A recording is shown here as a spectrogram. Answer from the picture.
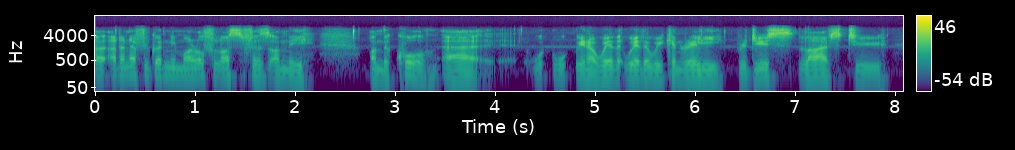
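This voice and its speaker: The speaker has a South African accent and monotone, flat intonation. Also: man. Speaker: alumnus asking a question at an online talk. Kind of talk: Q&A question at webinar. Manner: halting, many repetitions.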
